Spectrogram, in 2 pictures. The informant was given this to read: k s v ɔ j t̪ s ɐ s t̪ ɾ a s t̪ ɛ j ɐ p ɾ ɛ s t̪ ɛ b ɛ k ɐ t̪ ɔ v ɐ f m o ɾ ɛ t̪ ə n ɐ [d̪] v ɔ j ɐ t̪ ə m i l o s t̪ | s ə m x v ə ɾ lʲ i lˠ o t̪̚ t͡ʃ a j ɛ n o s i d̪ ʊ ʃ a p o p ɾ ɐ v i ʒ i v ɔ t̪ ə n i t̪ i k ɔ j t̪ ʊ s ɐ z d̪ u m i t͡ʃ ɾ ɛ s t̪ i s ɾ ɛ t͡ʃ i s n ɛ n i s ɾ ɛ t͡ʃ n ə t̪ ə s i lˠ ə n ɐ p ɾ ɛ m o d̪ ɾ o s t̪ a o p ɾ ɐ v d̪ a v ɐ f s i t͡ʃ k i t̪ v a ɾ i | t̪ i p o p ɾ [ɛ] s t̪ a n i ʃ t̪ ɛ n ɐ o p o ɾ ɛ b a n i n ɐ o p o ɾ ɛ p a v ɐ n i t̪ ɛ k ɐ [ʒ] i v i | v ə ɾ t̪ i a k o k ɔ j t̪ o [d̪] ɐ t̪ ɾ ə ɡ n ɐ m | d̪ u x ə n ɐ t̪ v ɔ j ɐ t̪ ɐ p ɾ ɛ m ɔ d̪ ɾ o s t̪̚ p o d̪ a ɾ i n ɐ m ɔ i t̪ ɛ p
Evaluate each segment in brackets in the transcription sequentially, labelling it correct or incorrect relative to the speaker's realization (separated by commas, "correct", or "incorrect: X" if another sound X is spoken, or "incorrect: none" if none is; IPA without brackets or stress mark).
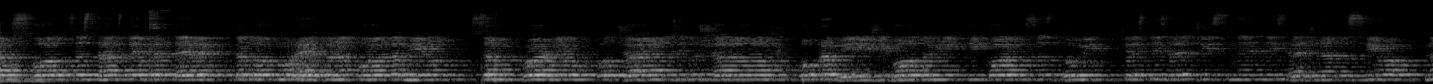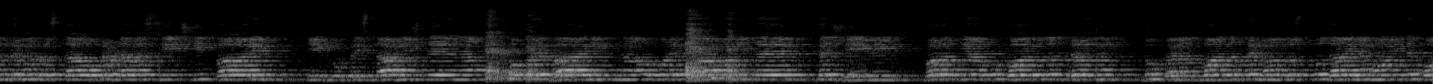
incorrect: t̪, incorrect: i, correct, correct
